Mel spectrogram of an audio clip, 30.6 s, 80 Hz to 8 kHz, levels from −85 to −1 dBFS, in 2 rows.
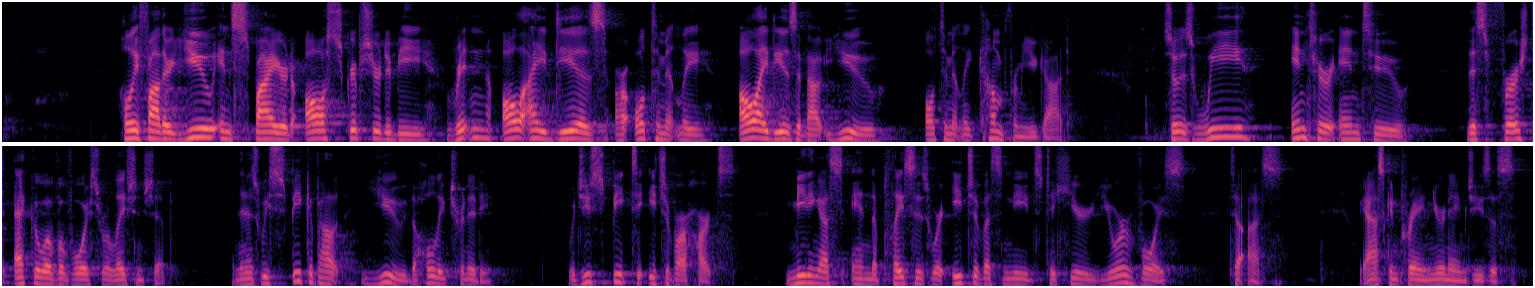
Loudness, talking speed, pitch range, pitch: -34 LUFS, 150 wpm, 120-160 Hz, 140 Hz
